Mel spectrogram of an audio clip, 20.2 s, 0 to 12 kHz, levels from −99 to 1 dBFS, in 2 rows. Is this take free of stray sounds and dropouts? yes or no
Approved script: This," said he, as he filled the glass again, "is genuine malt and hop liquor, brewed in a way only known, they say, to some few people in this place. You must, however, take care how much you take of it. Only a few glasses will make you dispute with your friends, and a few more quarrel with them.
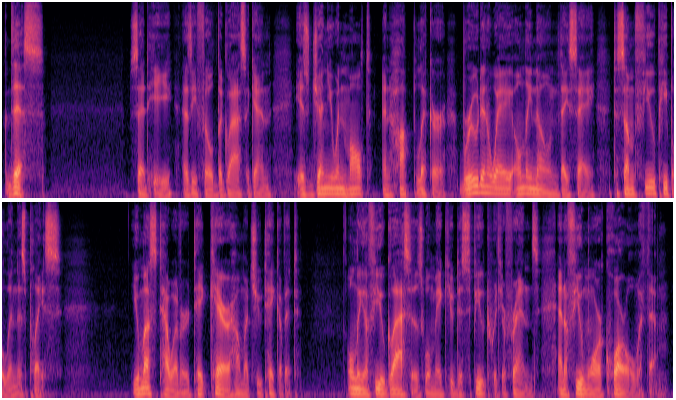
yes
